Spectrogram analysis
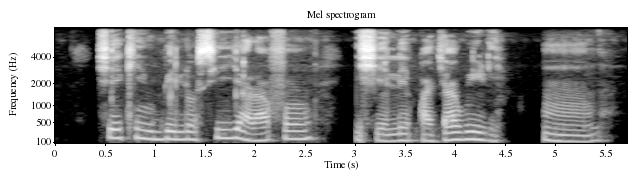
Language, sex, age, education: Yoruba, male, 15-29, tertiary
